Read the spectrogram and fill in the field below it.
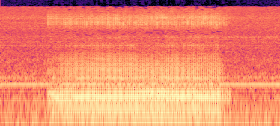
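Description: A single loud, deep, rattling snore on the in-breath, lasting about two seconds.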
